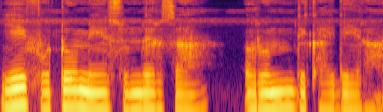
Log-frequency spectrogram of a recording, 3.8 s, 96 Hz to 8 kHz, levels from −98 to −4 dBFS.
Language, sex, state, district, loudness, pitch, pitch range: Hindi, male, Arunachal Pradesh, Lower Dibang Valley, -17 LUFS, 105 Hz, 100-110 Hz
